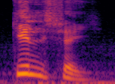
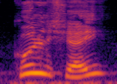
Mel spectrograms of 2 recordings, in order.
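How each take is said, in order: First: The first word has an 'i' vowel. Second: The first word has an 'u' vowel.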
